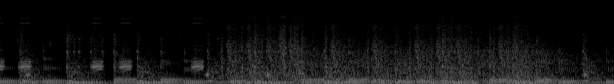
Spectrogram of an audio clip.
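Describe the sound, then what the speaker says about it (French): A rapid series of booming blasts and gunfire-like bursts, loud and dense, going off repeatedly throughout with little pause, in the video game Crash Bandicoot. "Que des explosions."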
